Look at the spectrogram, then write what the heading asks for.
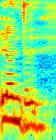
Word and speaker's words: London: si no existiera ejemplo London donde la o fue reemplazada por la e suena London donde no hay que pronunciar ninguna vocal en la última sílaba sino pronunciar la d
